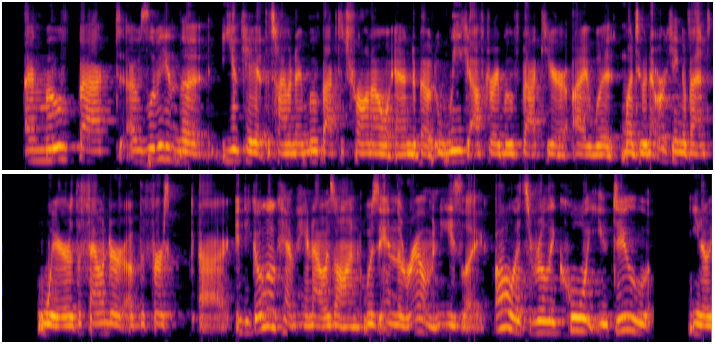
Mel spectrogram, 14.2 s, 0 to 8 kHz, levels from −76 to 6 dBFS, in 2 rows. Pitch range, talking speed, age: 160-230 Hz, 260 wpm, 20-39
